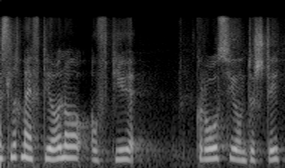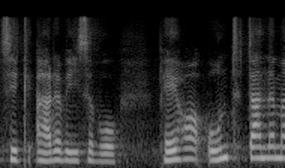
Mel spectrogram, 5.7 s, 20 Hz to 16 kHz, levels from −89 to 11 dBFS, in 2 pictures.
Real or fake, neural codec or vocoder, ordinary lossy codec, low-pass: fake; codec, 16 kHz in and 24 kHz out, 0.8 kbps, FocalCodec, streaming, 65536 codes; none; 10.8 kHz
